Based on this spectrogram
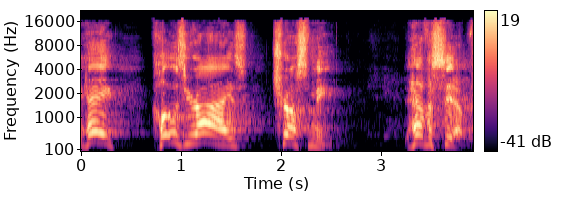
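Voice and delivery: high, slow, sing-song coaxing; playful mock-sweet invitation; coaxing tease. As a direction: lure someone into trusting you blindly. Life and God tempting us.

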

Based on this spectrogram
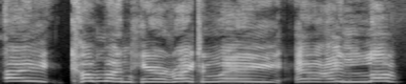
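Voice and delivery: very high, slow falsetto plea; pretend Isabella. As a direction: plead like a damsel in falsetto. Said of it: "pretend to be Isabella".

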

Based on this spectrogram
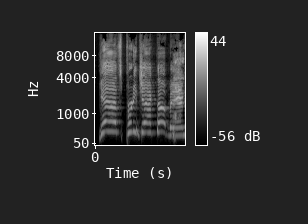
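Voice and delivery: high mock-scornful retort; Bill dismissing the kid's old car, mock scornful; dismissive. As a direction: toss it off like the car is junk. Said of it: "He's like".

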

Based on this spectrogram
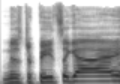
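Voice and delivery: slow, spaced-out surfer drawl; dopey dude voice. Retold or imitated. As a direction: stretch it out like a stoned pizza guy. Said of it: "He's like".

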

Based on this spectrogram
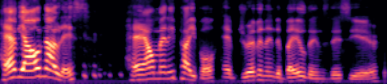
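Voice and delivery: slow, badly faked Southern drawl; attempted Southern accent. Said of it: "you should read it in Southern".

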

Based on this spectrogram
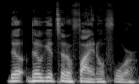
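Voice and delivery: ordinary talk

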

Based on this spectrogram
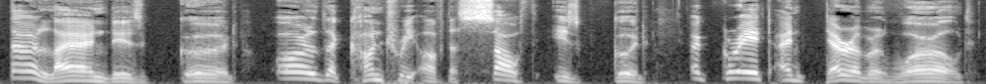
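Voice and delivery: put-on very slow, drawn-out old lama; drowsy mumble. A narrator's reading. Lama half asleep musing on the country, drowsy drone. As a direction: drift sleepily through stretched words. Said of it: "mumbled the lama drowsily".

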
